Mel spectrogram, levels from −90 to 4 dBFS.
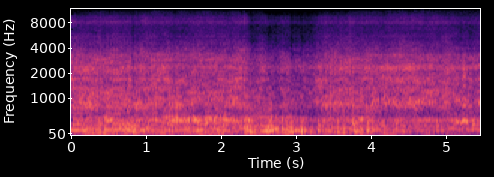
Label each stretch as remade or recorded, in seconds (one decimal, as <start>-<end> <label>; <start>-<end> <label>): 0.0-5.5 remade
